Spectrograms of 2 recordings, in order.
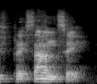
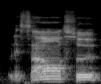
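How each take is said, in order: First: It is pronounced with Italian vowels. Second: It is pronounced the French way, ending in schwa. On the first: The speaker calls it wrong. "an Italian with mistake would be" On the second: The speaker calls it right. "he went and finished with that schwa e"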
